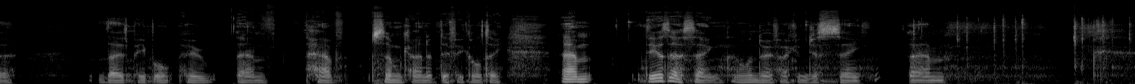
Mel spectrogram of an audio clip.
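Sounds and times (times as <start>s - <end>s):
speech: 1.0s - 9.8s
computer clicking while browsing the internet: 9.1s - 11.3s.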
